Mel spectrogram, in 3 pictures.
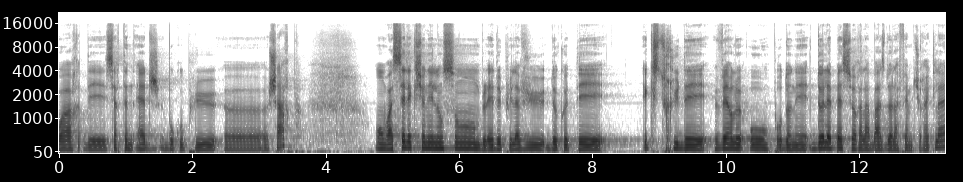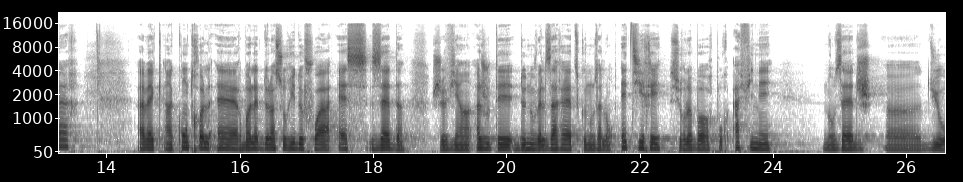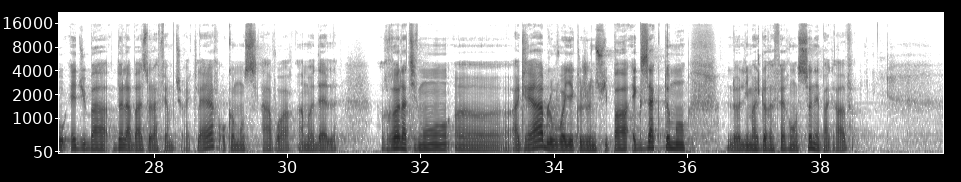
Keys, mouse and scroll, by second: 0.6 Tab, 3.0 Tab, 3.2 a, 3.4 a, 5.2 KP_1, 7.9 e, 13.9 middle click, 14.8-16.2 scroll up 5, 16.2 ctrl+r, 26.5 Tab, 27.2 middle click, 31.3 KP_7, 33.8 Tab, 37.0 click, 38.6 a, 38.8 a.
